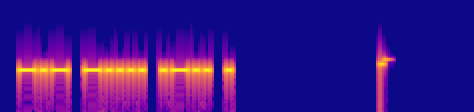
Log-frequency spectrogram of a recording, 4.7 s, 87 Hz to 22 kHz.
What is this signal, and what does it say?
Morse code, heard as a keyed tone, about 22 wpm, 700 Hz. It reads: K6LE
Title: USA Call Signs - 4 Characters - 2x Character Spacing - 22wpm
